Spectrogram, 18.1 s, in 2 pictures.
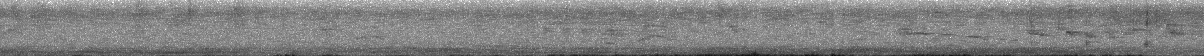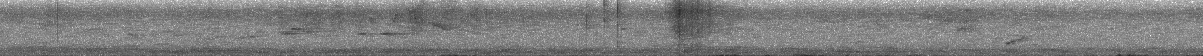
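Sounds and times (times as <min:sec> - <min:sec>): birds chirping: 0:00.0 - 0:18.0
rural outdoor ambience: 0:00.0 - 0:18.0.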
